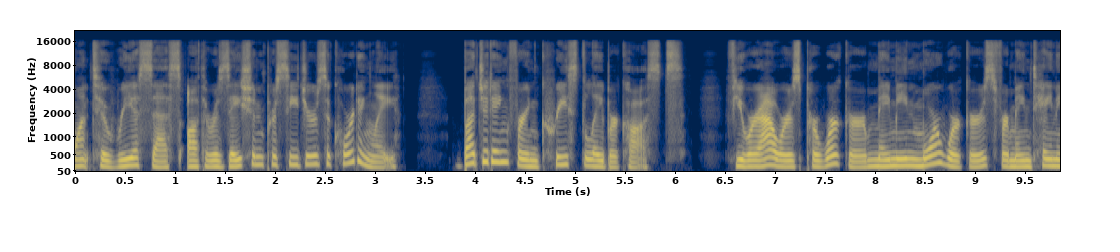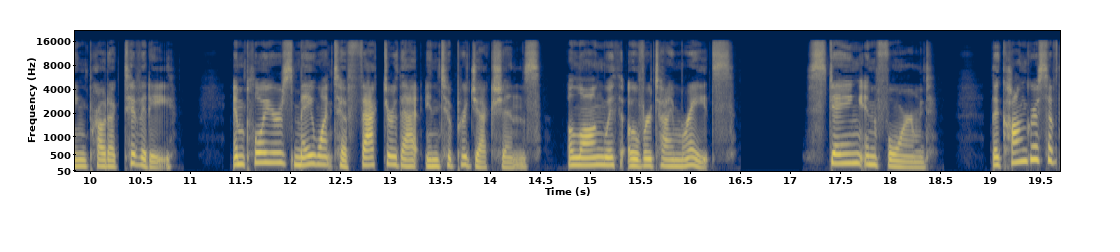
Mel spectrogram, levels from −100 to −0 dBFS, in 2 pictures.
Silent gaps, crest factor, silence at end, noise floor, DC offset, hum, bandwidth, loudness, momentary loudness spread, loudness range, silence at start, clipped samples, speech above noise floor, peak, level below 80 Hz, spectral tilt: none; 18 dB; 0.05 s; under -90 dBFS; under 0.1%; none; 16.5 kHz; -21 LUFS; 11 LU; 4 LU; 0 s; under 0.1%; over 70 dB; -4 dBFS; -62 dBFS; -5 dB/octave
